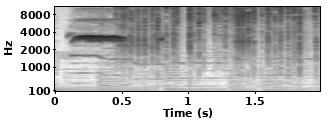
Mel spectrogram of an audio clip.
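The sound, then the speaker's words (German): A small dog whistle blown hard gives one loud, shrill, steady blast lasting about a third of a second, then breaks into a string of sputtering, breathy, rattling puffs with no talking; the whistle has broken off and does not work. “In die Pfeifen, kräftig Neipfeifen, das ist doch alles.”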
